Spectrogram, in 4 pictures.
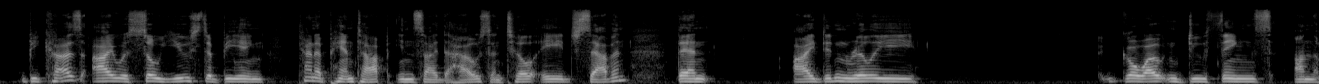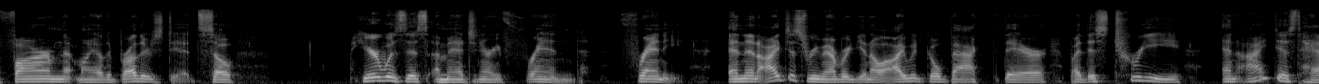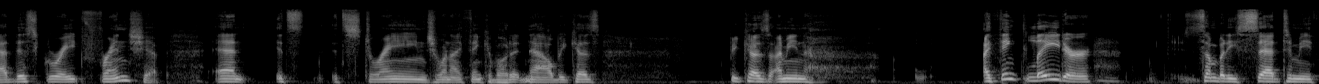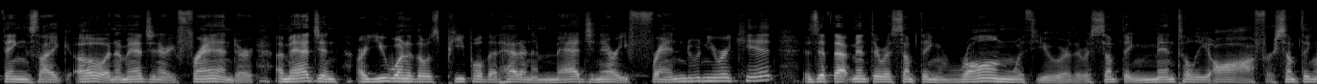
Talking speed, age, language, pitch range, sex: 145 wpm, 50-69, English, 115-135 Hz, male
